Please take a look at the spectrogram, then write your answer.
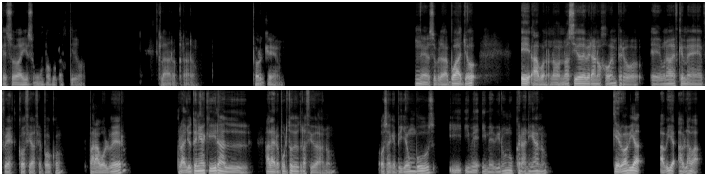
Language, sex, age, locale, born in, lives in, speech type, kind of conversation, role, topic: Spanish, male, 20-24, es-ES, Spain, Spain, conversation, unstructured, none, ¿Qué opinas sobre viajar en avión en comparación con viajar en tren?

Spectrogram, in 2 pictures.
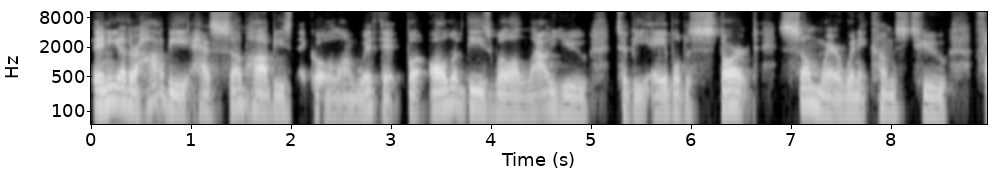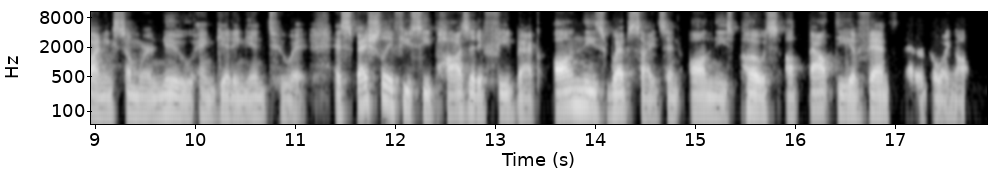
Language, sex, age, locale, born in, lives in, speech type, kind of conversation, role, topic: English, male, 30-34, en-US, United States, United States, conversation, advice, advisor, How can I make meaningful friends and feel less lonely after moving to a new city?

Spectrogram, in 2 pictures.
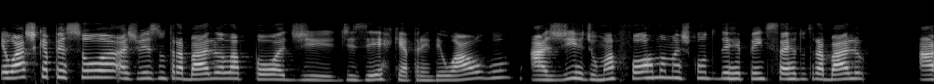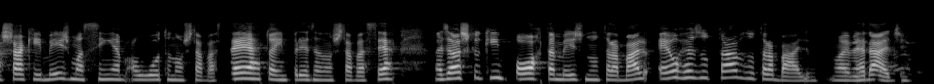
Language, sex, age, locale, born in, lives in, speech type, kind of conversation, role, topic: Portuguese, female, 40-44, pt-BR, Brazil, Spain, conversation, unstructured, none, Você já conseguiu transformar uma briga em algo positivo? Como?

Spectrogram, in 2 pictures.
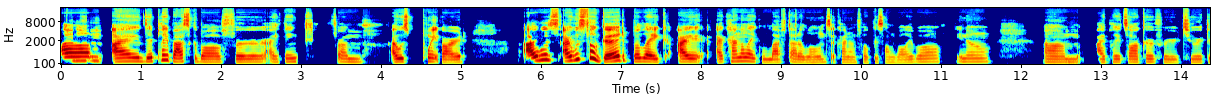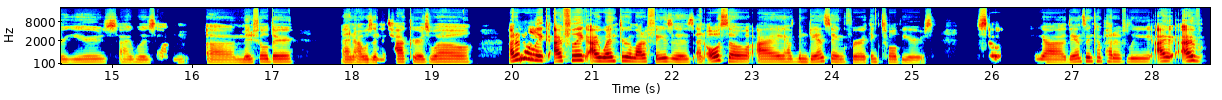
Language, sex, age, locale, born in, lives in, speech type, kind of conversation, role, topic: English, female, 18-19, en-US, United States, United States, conversation, podcast, guest, How can we turn our mistakes into opportunities for growth?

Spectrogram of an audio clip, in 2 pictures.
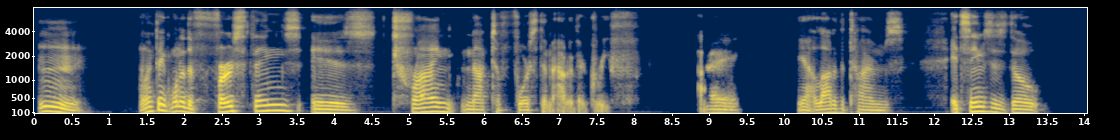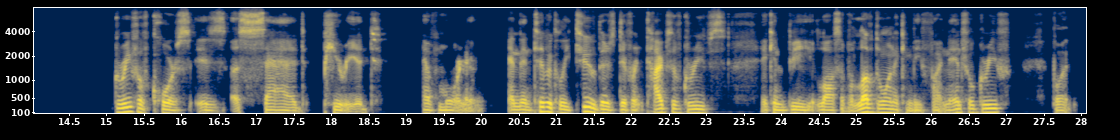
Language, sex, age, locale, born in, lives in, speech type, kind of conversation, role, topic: English, male, 25-29, en-US, United States, United States, conversation, podcast, guest, What are thoughtful ways friends can help someone cope with loss?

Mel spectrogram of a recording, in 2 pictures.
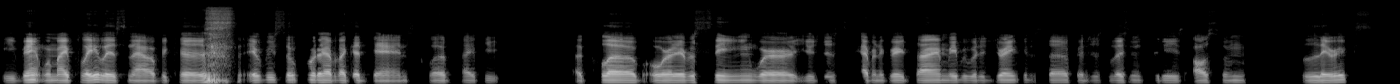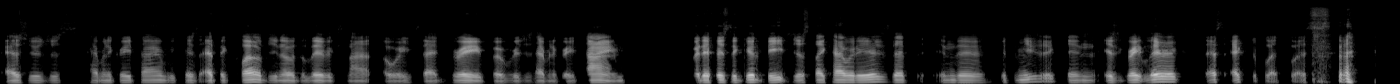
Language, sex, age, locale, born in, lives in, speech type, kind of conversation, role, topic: English, male, 30-34, en-US, Germany, United States, conversation, podcast, guest, How can practicing gratitude shape our outlook and relationships?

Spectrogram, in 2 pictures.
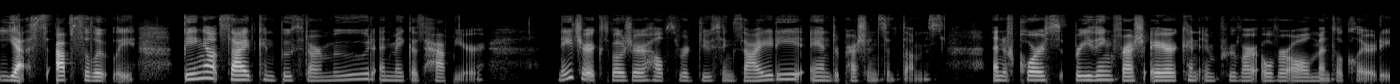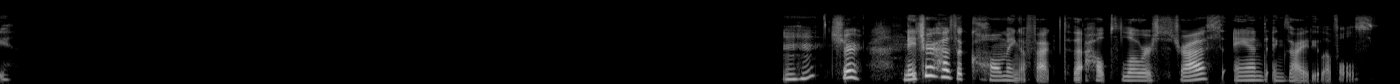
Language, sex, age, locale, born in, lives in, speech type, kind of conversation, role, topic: English, female, 25-29, en-US, United States, United States, read, expert-assistant, expert, What are the benefits of outdoor activities for health?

